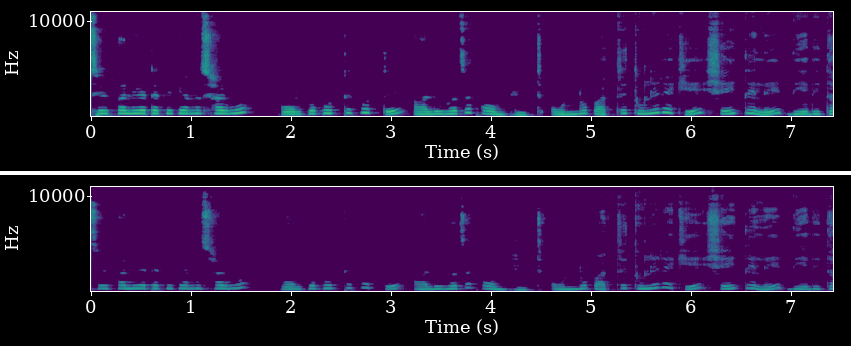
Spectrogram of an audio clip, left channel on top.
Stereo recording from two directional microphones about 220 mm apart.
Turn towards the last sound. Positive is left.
turn(degrees=25)  # may be behind; listen again after turning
